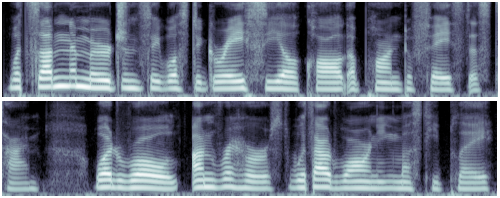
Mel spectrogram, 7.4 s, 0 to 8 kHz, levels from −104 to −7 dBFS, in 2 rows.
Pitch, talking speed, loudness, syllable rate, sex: 175 Hz, 160 wpm, -19 LUFS, 4.6 syllables/s, female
